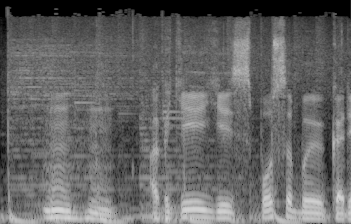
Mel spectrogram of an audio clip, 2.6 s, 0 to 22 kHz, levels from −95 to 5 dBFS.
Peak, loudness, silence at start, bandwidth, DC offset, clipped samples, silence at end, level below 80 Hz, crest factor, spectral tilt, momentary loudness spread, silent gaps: -2 dBFS; -18 LUFS; 0 s; 19 kHz; under 0.1%; under 0.1%; 0 s; -32 dBFS; 16 dB; -4 dB/octave; 7 LU; none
